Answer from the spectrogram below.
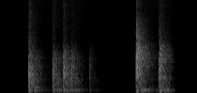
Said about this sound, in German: Wenn ich über jemanden stehe, den ich kenne, dann wird da auch gerne mal eine halbe Melodie gegen geklopft.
